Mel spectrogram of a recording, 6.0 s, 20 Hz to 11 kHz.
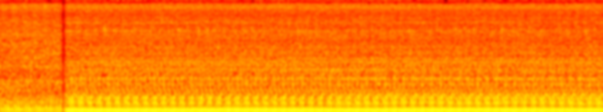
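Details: Massey Ferguson 35 tractor, Continental Z134 engine, after a new radiator was installed: sharp start, then a steady, even low beat with nothing knocking; normal running.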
